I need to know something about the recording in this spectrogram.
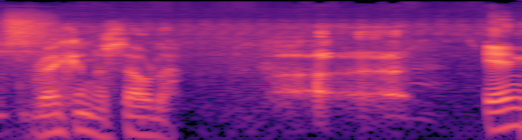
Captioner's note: burps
